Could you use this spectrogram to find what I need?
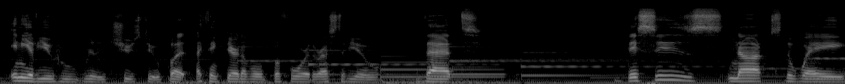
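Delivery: ordinary delivery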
